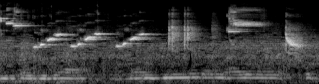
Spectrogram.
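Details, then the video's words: Pied fantail song recorded for training contest songbirds: sweet, sliding whistled notes around the upper range, short rising and falling phrases, over a steady low droning hum with a few harsher squeaks near the end. "Manis Kicauan TLEDEKAN"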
